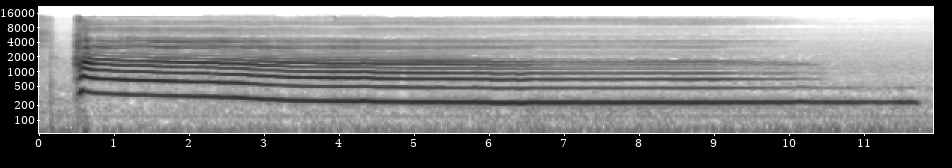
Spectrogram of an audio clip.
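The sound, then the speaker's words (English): A long, loud voiced exhale in a breathing exercise, sounding like a steady moan-like tone. It starts abruptly, dips slightly in pitch early on, then holds evenly for about eleven seconds before cutting off. “Next breath, a little louder and longer. And your final 5th breath, louder and even longer.”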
